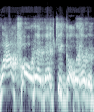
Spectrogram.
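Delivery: put-on backwoods hillbilly accent. Telling a story about relatives and acting out what was said in an exchange, imitating a hillbilly accent. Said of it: "They talk just like that girl".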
